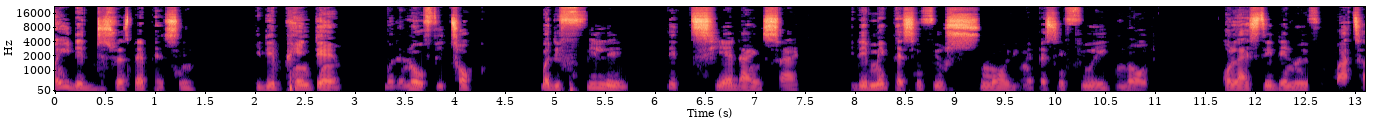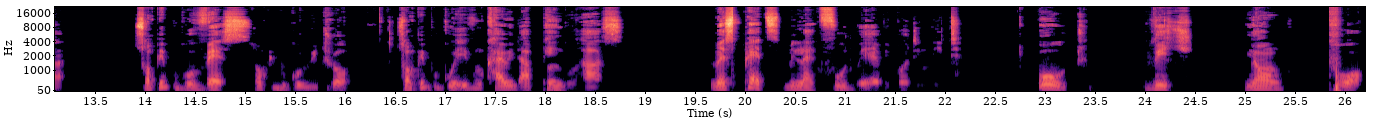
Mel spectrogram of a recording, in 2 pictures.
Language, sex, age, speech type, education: Nigerian Pidgin, male, 15-29, spontaneous, tertiary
